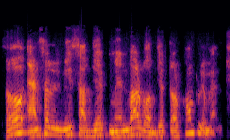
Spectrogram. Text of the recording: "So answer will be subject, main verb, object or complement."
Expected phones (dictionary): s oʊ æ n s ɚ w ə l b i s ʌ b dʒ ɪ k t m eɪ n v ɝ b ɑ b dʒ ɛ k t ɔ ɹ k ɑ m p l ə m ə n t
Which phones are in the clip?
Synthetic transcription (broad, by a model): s oʊ æ n s ɚ w ə l b i s ʌ b dʒ ɪ k t m eɪ n b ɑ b ɑ b dʒ ɛ k t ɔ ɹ k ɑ m p l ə m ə n t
